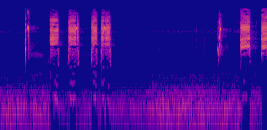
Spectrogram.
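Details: Black francolins, three competing together at Nawabshah, Pakistan, utter a harsh phrase of a click and four rasping notes, then after a quiet spell a second phrase starts with a click and two coarse bursts.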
